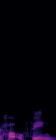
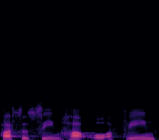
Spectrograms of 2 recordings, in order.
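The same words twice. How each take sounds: First: Ha'ofim run together as ha-o-fim; ha'ofim, vowels merged; usual pronunciation. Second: Hasusim ha'oafim said slowly, syllable by syllable; slow careful reading of ha'oafim; as it sounds. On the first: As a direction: say ha'ofim the common way. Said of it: "I've always heard it ha'ofim". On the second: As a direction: spell out ha'oafim as it sounds, o and a apart. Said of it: "we could go as it sounds". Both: Shown as a demonstration.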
